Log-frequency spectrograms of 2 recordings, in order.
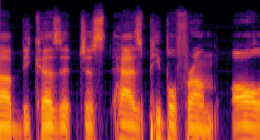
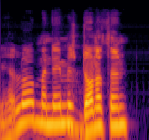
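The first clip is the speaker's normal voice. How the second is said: heavy put-on Indian accent, very high; 12 semitones higher than usual. Imitating a phone caller trying to get money, in a thick indian accent. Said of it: "like a real thick Indian accent".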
